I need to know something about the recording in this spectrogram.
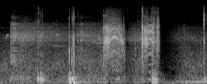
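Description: Cordless drill driving a screw into a plastic camera-mount bracket, running in several short bursts that stop about one and a half seconds in as the screw seats.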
